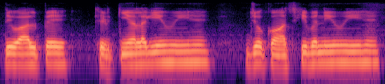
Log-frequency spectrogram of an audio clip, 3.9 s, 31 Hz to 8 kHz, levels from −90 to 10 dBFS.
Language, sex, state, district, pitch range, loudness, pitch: Hindi, male, Uttar Pradesh, Lalitpur, 120-135 Hz, -13 LUFS, 125 Hz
